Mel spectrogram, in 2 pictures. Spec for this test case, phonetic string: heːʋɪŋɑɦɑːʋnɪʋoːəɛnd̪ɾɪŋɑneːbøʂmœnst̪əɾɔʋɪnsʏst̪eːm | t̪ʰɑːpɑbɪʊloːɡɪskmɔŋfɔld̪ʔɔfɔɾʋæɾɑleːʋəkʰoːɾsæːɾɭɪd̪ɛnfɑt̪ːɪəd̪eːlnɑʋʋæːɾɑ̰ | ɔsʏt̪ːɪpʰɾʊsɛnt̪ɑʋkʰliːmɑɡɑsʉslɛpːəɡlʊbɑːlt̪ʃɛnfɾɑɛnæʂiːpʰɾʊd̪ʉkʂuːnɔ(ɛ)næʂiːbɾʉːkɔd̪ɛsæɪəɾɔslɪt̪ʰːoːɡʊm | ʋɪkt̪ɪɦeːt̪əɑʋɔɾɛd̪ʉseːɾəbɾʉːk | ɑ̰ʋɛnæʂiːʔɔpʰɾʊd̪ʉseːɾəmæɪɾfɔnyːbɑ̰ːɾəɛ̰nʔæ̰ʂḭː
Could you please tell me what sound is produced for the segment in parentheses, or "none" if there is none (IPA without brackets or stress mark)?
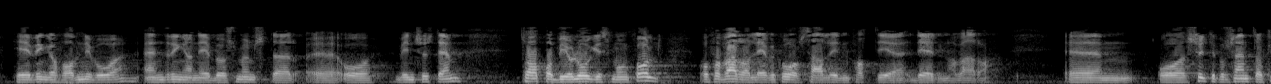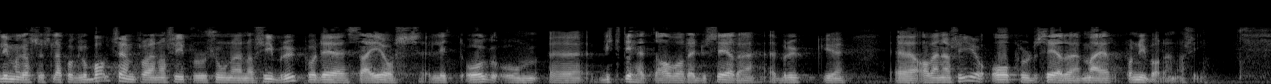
ɛ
